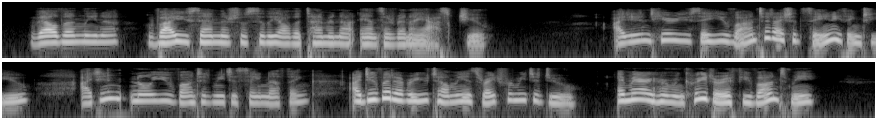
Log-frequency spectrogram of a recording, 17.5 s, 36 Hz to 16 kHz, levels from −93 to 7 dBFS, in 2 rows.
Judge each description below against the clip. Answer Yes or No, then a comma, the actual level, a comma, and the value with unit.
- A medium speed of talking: No, fast, 210 wpm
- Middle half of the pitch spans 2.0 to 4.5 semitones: Yes, average, 3.9 semitones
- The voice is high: Yes, high, 210 Hz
